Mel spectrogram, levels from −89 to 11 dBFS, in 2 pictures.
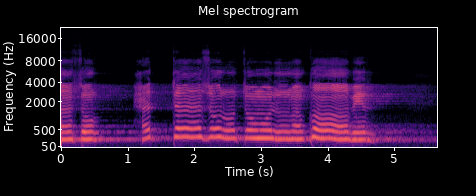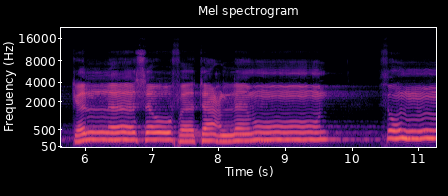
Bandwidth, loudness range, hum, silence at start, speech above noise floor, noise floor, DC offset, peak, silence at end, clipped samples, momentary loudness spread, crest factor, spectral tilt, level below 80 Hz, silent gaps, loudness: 11.5 kHz; 3 LU; none; 0 s; 29 dB; -54 dBFS; under 0.1%; -12 dBFS; 0 s; under 0.1%; 11 LU; 14 dB; -6 dB/octave; -72 dBFS; none; -26 LUFS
